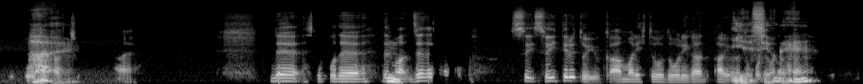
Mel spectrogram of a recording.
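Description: The speech is pulled down sharply from 0.0 to 0.29 s and again from 0.74 to 1.24 s, by about 20 and about 25 dB, with the level cut in patches. At 2.79 s a brief rough smear replaces the sound, consistent with a single lost LE Audio frame of 7.5 ms that the LC3 decoder filled by reusing the previous spectrum with randomised phase. Further dips of about 35 dB follow at 4.31 to 4.63 s and 7.77 to 8.55 s, where the voice thins and drops out in pieces. All four match speech suppressed in double talk, likely from an echo canceller attenuating the near-end talker while the far end was active. From 5.37 to 5.40 s a longer noisy smear lasting 22.5 ms, which fits three lost frames, replaces the tonal detail of the voice before it recovers.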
